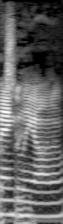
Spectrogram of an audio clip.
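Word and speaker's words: Manganiello: Joe, I can't say his last Mangliano.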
